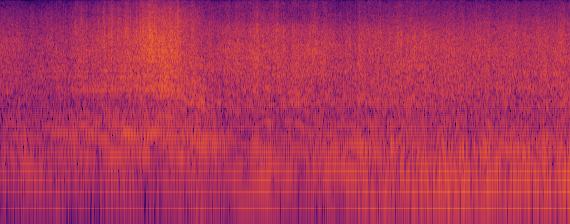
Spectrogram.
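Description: Race truck engines in the video game iRacing, a steady roaring drone with a rising then falling pitch as the trucks drag race down the back straightaway, no voices.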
